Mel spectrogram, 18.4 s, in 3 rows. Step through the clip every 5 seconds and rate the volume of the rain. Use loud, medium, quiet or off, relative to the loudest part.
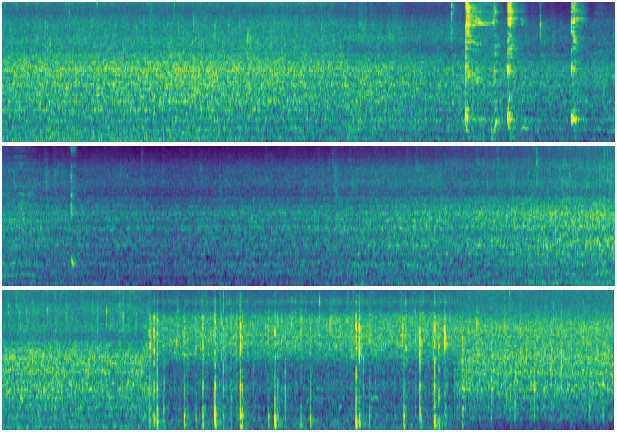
loud, medium, loud, loud.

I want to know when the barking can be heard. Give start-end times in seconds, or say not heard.
not heard.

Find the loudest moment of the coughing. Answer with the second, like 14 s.
5 s.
